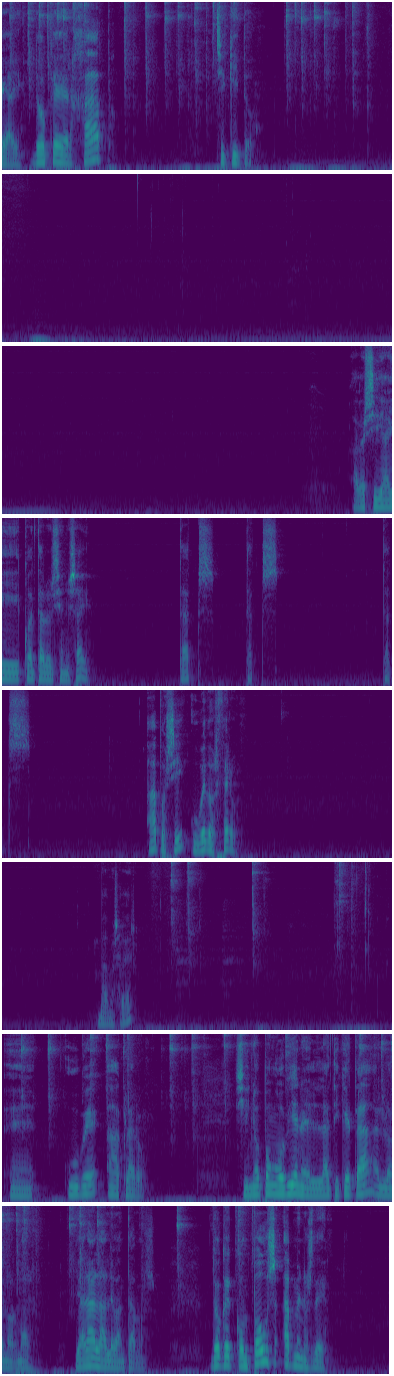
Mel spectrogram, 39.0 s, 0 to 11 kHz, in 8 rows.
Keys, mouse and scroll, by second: 0.0-4.5 typing, 7.2-15.0 drag, 15.0-17.0 scroll down 1, 17.0-26.7 drag, 26.7 ctrl+p, 27.6 ctrl+p, 28.6 Return, 29.5-32.5 typing, 34.4-35.7 typing.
